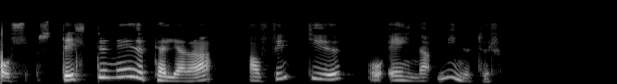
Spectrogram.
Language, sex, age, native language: Icelandic, female, 30-39, Serbo-Croatian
